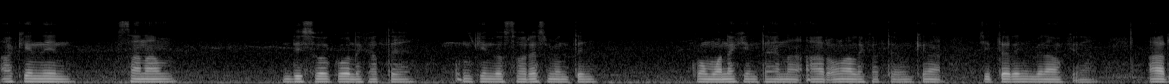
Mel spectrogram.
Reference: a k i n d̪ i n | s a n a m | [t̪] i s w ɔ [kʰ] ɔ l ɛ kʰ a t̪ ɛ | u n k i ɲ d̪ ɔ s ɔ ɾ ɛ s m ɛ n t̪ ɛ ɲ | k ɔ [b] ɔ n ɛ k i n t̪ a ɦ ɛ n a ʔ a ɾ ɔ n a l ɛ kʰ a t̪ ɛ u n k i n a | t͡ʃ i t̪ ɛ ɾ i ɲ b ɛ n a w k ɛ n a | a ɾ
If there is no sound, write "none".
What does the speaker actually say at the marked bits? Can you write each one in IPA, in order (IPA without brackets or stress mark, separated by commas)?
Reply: d̪, k, m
